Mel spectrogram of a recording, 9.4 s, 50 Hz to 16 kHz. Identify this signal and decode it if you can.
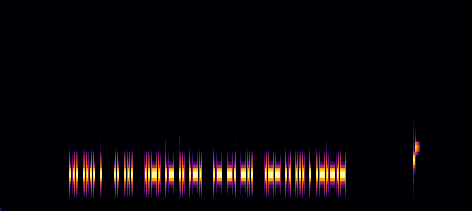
Morse code, heard as a keyed tone, about 36 wpm, 700 Hz. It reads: SHE IS FAIR AND WISE.
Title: Sentences from Top 1600 Words 35wpm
